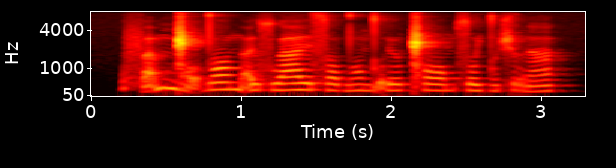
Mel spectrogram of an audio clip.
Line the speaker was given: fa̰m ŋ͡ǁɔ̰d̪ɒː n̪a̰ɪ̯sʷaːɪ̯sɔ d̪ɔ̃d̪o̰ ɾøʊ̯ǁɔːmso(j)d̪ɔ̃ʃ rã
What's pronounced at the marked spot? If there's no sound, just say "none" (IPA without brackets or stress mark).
j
